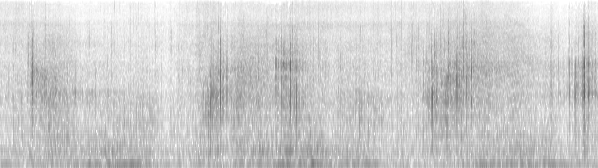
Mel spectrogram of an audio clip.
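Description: A large pile of dry, multicolored soap shavings on a table is crushed and rubbed with both hands and fingertips with long red nails. It makes repeated bright, crisp crunching and crinkling bursts over a faint steady low hum, with quieter rustling between the bursts.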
